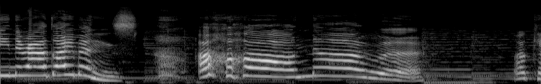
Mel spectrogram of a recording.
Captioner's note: gasps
